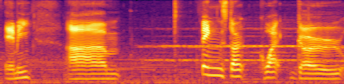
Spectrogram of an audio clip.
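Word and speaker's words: E.M.M.I.: in in their place we're sending the emmy first pronounced emmy um things don't quite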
